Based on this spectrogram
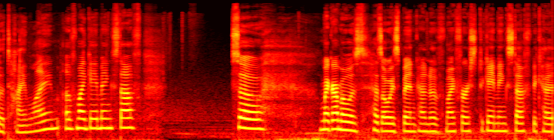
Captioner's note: none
